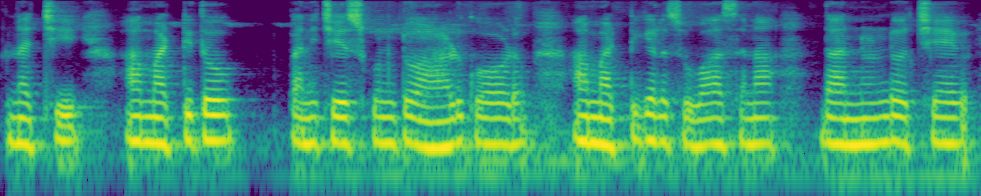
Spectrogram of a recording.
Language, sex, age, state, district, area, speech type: Telugu, female, 45-60, Andhra Pradesh, N T Rama Rao, rural, spontaneous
